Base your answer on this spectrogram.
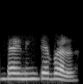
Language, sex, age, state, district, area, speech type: Bodo, female, 18-30, Assam, Udalguri, rural, conversation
